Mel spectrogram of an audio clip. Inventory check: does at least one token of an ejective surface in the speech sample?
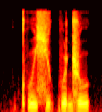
yes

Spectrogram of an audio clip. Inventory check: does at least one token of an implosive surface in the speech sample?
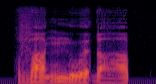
yes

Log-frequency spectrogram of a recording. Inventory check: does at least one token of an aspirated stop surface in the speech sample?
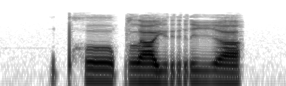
yes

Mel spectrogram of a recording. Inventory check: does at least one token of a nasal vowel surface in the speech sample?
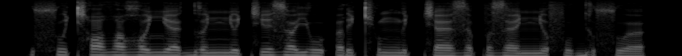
no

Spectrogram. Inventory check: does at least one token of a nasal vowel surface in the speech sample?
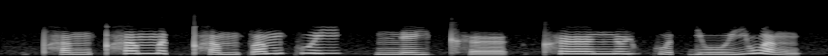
no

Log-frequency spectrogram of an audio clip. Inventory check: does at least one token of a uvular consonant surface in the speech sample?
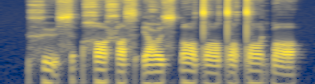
yes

